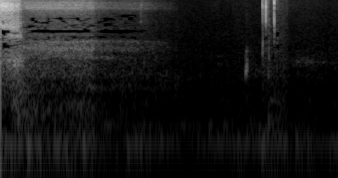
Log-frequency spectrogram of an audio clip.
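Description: A man breathing out with a soft hiss that fades within about a second, then a short click near the end.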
